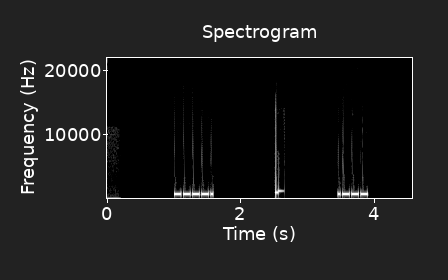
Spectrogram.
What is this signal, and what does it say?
Morse code, heard as a keyed tone, about 36 wpm, 700 Hz. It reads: 9 J
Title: Single Letter-Number 35wpm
